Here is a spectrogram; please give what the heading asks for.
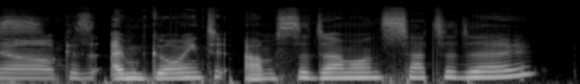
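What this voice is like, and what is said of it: Attempted Dutch accent, sounds British. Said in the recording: “Why are we doing this accent? It doesn't sound Amsterdam. Dutch whatsoever. It sounds kind of British, if I'm being honest.”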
